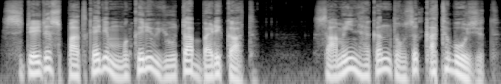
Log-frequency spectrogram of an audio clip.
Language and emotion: Kashmiri, angry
